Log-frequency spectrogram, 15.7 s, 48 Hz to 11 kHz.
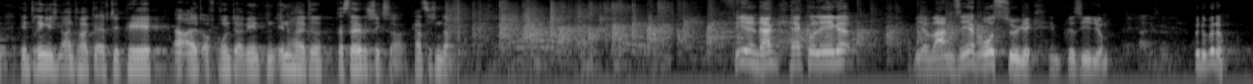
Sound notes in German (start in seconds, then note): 5.5 Beifall AfD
